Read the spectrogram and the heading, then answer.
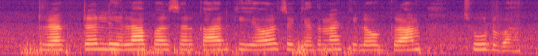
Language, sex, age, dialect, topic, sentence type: Bhojpuri, female, 18-24, Northern, agriculture, question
